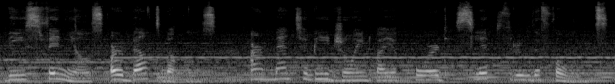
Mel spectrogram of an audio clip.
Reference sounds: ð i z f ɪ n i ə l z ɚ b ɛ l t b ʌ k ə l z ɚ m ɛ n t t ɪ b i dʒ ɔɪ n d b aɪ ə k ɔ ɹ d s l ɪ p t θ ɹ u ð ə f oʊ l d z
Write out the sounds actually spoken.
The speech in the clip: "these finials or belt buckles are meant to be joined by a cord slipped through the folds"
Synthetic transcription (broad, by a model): ð i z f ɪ n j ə l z ɚ b ɛ l t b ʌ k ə l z ɚ m ɛ n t t ɪ b i dʒ ɔɪ n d b aɪ ə k ɔ ɹ d s l ɪ p θ ɹ u ð ə f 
